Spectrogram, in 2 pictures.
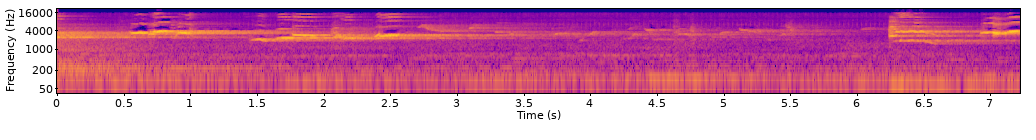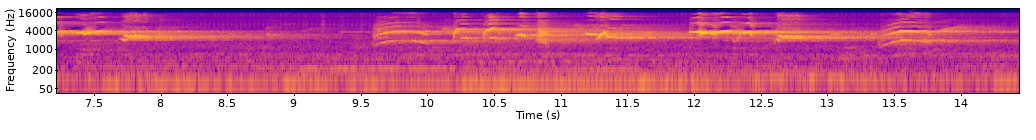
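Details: Black-breasted oriental magpie-robin singing vigorously: loud, clear whistled phrases with slides and sharp upward and downward notes, delivered in bursts separated by short pauses, over a low steady hum.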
